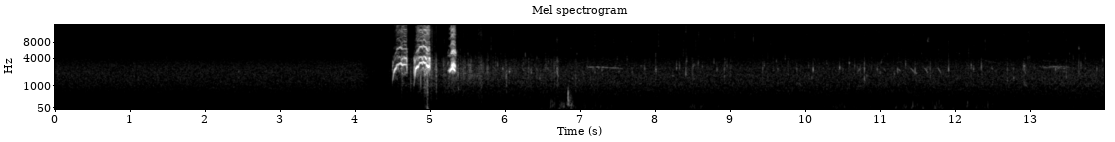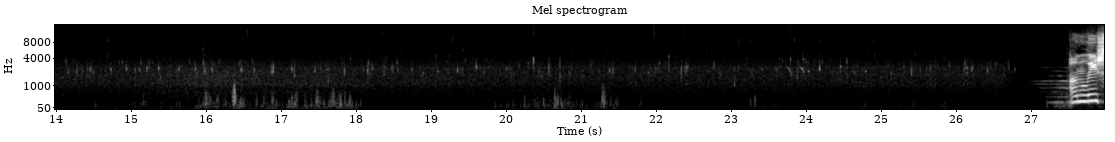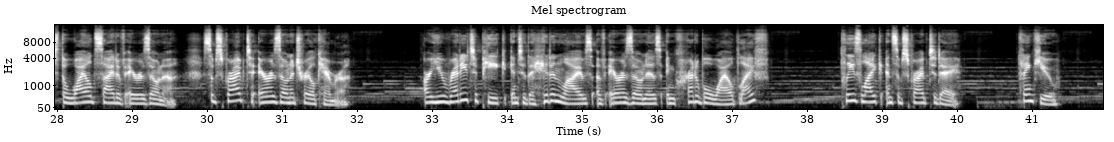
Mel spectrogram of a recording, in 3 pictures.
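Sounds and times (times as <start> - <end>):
bird squawking: 4.5 - 5.4.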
